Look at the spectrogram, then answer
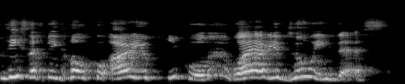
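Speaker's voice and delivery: high, crying, sobbing, shocked pleading. Voicing a man in shock who begs to be released: crying in shock, pleading. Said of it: "completely in shock and crying and just saying".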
